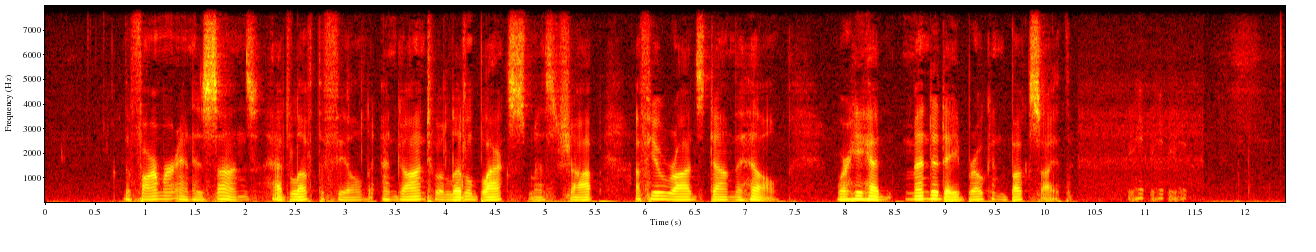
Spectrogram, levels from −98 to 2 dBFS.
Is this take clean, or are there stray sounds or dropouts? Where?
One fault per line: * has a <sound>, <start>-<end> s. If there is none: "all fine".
* has a laugh, 10.8-11.4 s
